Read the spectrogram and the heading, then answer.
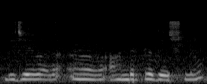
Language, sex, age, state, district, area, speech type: Telugu, female, 30-45, Andhra Pradesh, N T Rama Rao, urban, spontaneous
